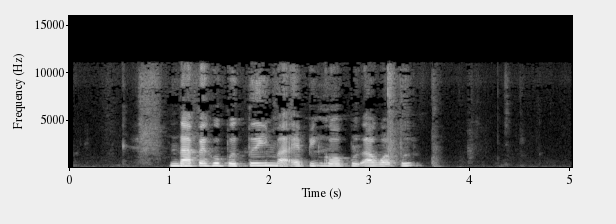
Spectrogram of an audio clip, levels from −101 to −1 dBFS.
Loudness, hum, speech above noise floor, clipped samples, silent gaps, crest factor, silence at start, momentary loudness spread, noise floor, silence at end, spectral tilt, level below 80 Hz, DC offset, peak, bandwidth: -17 LUFS; none; 52 dB; under 0.1%; none; 20 dB; 0.7 s; 10 LU; -69 dBFS; 1.6 s; -5.5 dB/octave; -60 dBFS; under 0.1%; 0 dBFS; 11.5 kHz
